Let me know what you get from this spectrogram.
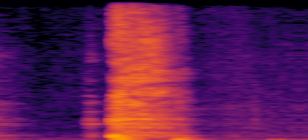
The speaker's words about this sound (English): Sorry, guys. It's really cold. I'm coughing right now.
